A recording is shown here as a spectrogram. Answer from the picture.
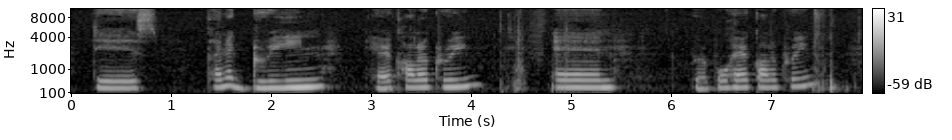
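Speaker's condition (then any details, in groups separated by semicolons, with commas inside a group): No condition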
